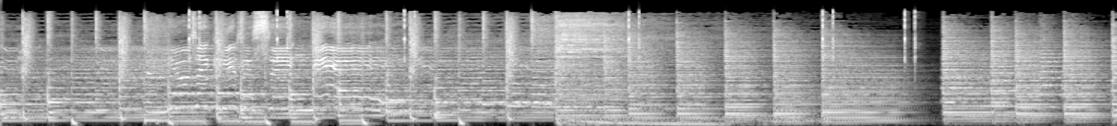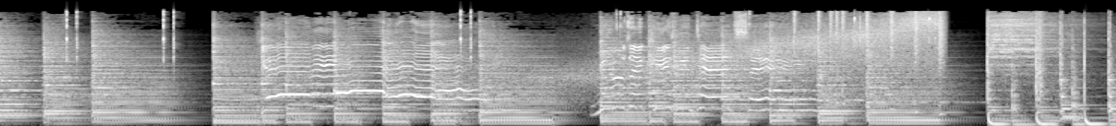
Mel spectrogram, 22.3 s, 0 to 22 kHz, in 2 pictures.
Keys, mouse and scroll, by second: 19.6 click, 20.4-21.7 drag, 21.5 KP_0.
